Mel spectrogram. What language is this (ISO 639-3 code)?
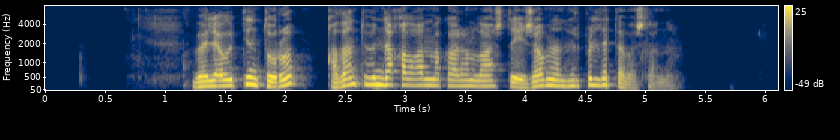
bak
